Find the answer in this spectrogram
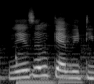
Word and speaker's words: nasal cavity: Nasal cavity warms up the air and give it to trachea. Nasal cavity. The pronunciation is nasal cavity.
